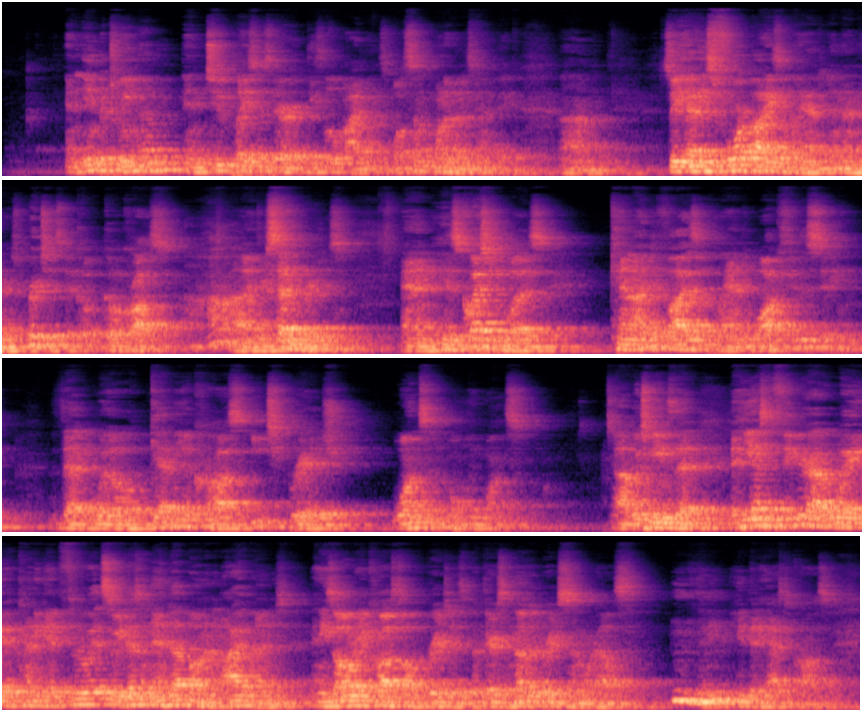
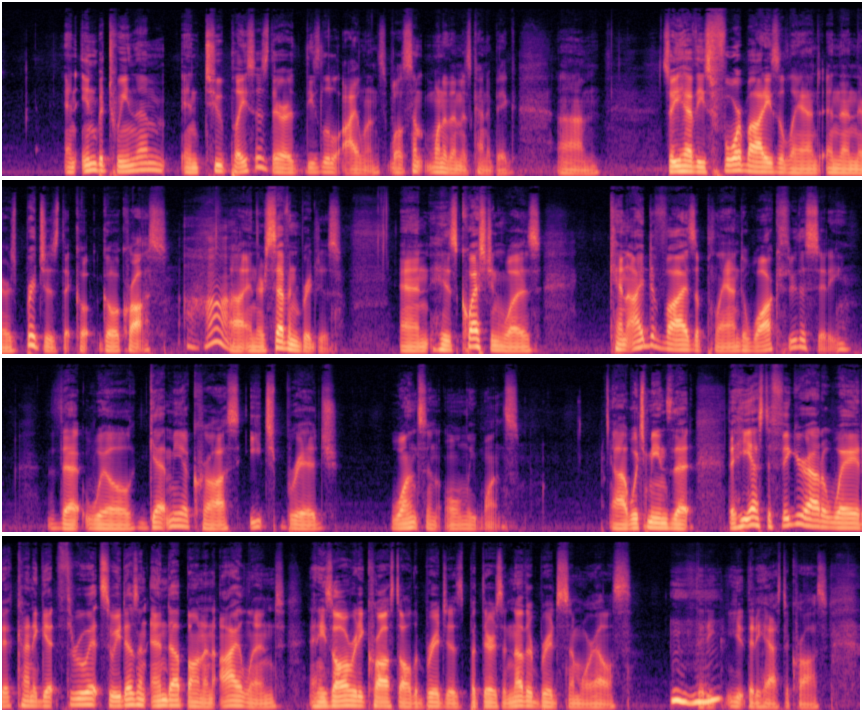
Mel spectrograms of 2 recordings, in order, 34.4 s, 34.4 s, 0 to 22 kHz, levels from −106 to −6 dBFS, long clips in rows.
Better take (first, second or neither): second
